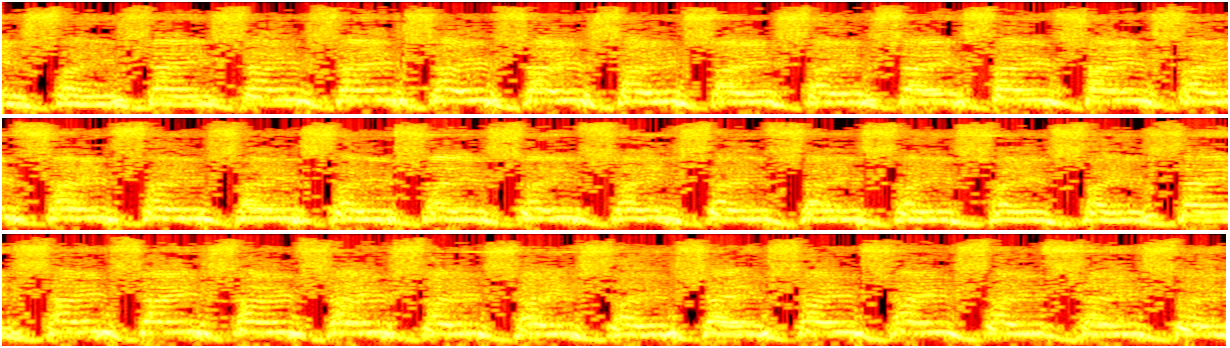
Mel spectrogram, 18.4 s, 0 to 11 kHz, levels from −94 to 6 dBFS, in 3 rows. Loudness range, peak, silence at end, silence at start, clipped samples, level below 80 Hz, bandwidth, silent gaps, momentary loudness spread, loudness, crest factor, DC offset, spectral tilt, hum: 1 LU; 0 dBFS; 0 s; 0 s; 2%; -38 dBFS; 11 kHz; none; 1 LU; -6 LUFS; 6 dB; under 0.1%; -2.5 dB/octave; none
